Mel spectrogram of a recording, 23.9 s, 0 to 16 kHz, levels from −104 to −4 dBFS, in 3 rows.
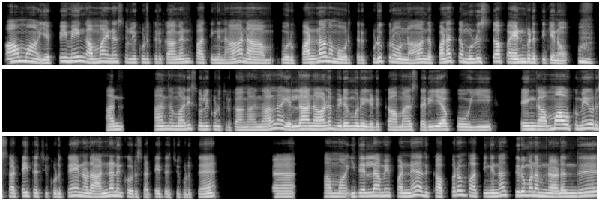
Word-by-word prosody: ஆமா. 230 -1 +2 0.2
எப்பயுமே 225 +7 -1
எங்க 230 -6 0
அம்மா 190 +5 0
என்ன 200 0 -1
சொல்லிக் 180 -3 -4
குடுத்திருக்காங்கன்னு 175 +1 -2
பாத்தீங்கன்னா, 160 -1 -2 0.2
நான் 155 -3 +1 0.2
ஒரு 155 -1 +1
பணம், 185 +9 +4
நம்ம 190 -5 +1
ஒருத்தருக்கு 155 0 -7
குடுக்குறோம்ன்னா, 195 -9 0
அந்த 175 -2 +1
பணத்தை 225 +3 +1
முழுசா 210 +3 +2
பயன்படுத்திக்கணும். 175 -7 +3 1.8
அந் 170 +2 +1 0.5
அந்த 185 +1 0
மாரி 180 +4 +1
சொல்லிக் 180 0 -2
குடுத்துருக்காங்க. 150 -3 -4
அதனால 160 +4 0
நான் 230 -7 +1
எல்லா 180 +3 +5
நாளும் 185 +4 +3
விடுமுறை 180 -1 +3
எடுக்காம, 160 0 -2
சரியா 165 +2 +2 0.2
போயி, 155 -1 +1 0.5
எங்க 185 0 +4
அம்மாவுக்குமே 220 +1 +3
1 210 - -2
சட்டை 180 +3 -2
தச்சு 175 -1 -5
குடுத்தேன். 165 +6 -2
என்னோட 180 -4 +1
அண்ணனுக்கு 190 +2 +1
ஒரு 155 - -6
சட்டைய 145 +3 -4
தச்சு 145 0 -8
குடுத்தேன். 150 +6 -1 0.9
அ - - 0 0.7
ஆமா. 170 0 -1
இத 175 - -4
எல்லாமே 205 +1 +2
பண்ணேன். 180 +8 +2
அதுக்கப்புறம் 200 +6 -2
பாத்தீங்கன்னா, 180 +1 0
திருமணம் 220 -3 +1
நடந்து, 175 +3 +2
180 Hz, 130 wpm, -24 LUFS, 160-200 Hz, 1.8 s, எல்லா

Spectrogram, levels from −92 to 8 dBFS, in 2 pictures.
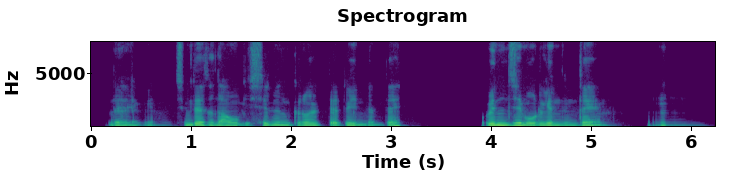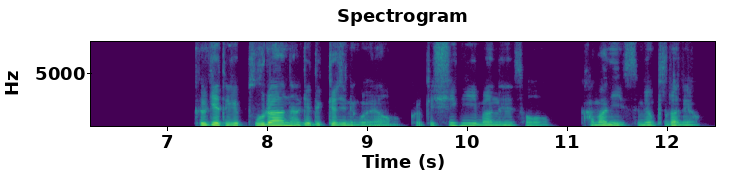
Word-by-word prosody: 네 85 -2 -5
그냥 90 0 -17
침대에서 120 +3 -1
나오기 90 0 -3
싫은 115 +1 -3
그럴 100 -1 -2
때도 105 +1 -5
있는데 85 - -3 0.9
왠지 125 +3 +4
모르겠는데 90 -1 -1 0.6
음 90 -1 -14 1.1
그게 130 +1 +6
되게 105 -6 +2
불안하게 125 +1 +5
느껴지는 95 0 -1
거예요. 95 +2 -5
그렇게 100 - -10
쉬기만 120 -5 -1
해서 95 -4 -5 0.3
가만히 115 -1 +2
있으면 105 +6 -3
불안해요. 85 -6 -1
95 Hz, 290 characters per minute, -23 LUFS, 90-115 Hz, 1.1 s, 그게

